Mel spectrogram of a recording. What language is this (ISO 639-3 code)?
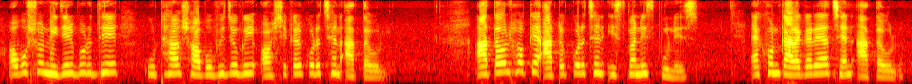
ben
